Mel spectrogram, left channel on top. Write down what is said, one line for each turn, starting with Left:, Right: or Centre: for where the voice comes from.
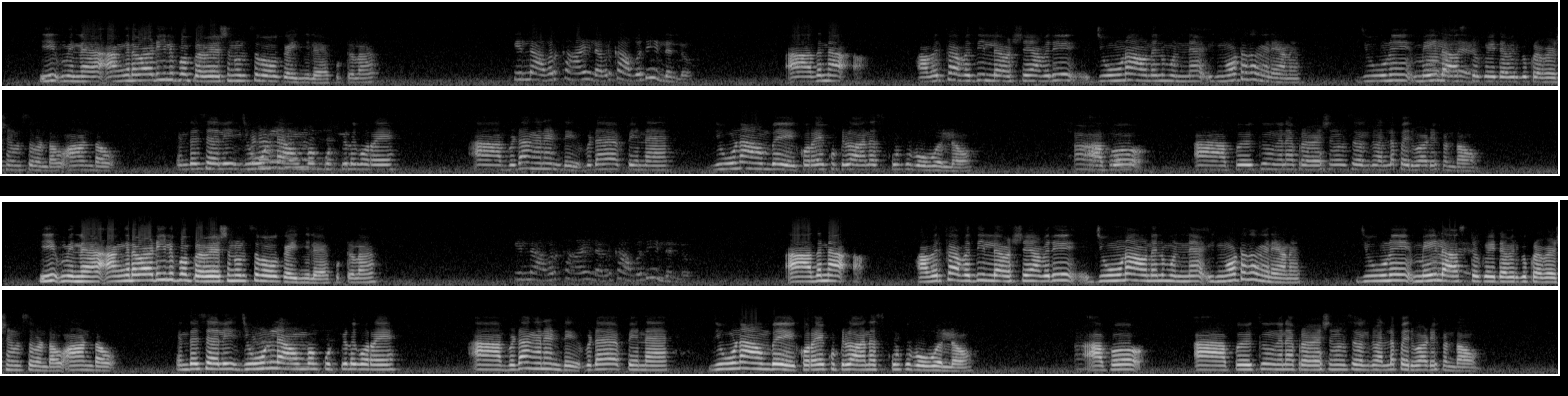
Right: ഈ പിന്നെ അംഗനവാടീൽ ഇപ്പം പ്രവേശനോത്സവം ക്കെ കഴിഞ്ഞില്ലേ കുട്ടികളെ
Left: ഇല്ല അവർക്കായില്ല അവർക്ക് അവധി ഇല്ലല്ലോ
Right: ആഹ അതന്ന അവർക്ക് അവധി ഇല്ല പക്ഷെ അവര് ജൂൺ ആവുന്നതിന് മുന്നേ ഇങ്ങോട്ടൊക്കെ അങ്ങനെയാണ് ജൂണ് മെയ്
Left: ആണല്ലേ
Right: ലാസ്റ്റ് ഒക്കെ ആയിട്ട് അവർക്ക് പ്രവേനോത്സവ ണ്ടാവും ആ ഉണ്ടാവും എന്താ ന്താച്ചാല്
Left: ഇവിടെ
Right: ജൂണിലാകുമ്പോം
Left: അങ്ങനൊന്നും ഇല്ല
Right: കുട്ടികൾ കൊറേ ആ ഇവിടെ അങ്ങനെണ്ട് ഇവിടെ പിന്നെ ജൂൺ ആകുമ്പേയ് കൊറേ കുട്ടികൾ അങ്ങനെ സ്കൂൾക്ക് പോവല്ലോ
Left: ആ
Right: അപ്പൊ
Left: പോകും
Right: ആഅപ്പോഴേക്കും ഇങ്ങനെ പ്രവേശനോത്സവം നല്ല പരിപാടിയൊക്കെ ഉണ്ടാവും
